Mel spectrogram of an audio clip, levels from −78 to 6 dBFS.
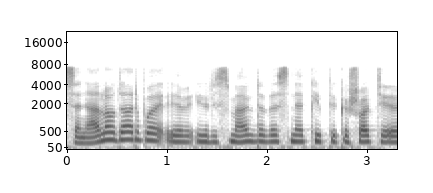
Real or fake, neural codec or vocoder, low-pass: fake; codec, 16 kHz, 1 kbps, FunCodec, trained on LibriTTS, 50 frames a second; 7.2 kHz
